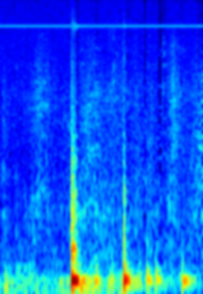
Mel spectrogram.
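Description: A sharp knock sounds close to a microphone.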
